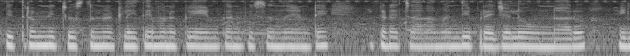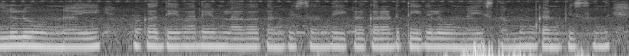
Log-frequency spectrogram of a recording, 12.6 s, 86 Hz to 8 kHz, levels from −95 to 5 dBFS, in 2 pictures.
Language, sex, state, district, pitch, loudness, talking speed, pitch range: Telugu, male, Andhra Pradesh, Srikakulam, 190 Hz, -20 LUFS, 105 wpm, 185-195 Hz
